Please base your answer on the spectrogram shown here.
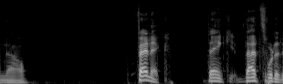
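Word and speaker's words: Fennec: fen uh finn right is that i can't pronounce her name now fennic thank you that's what it is fenic fenix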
